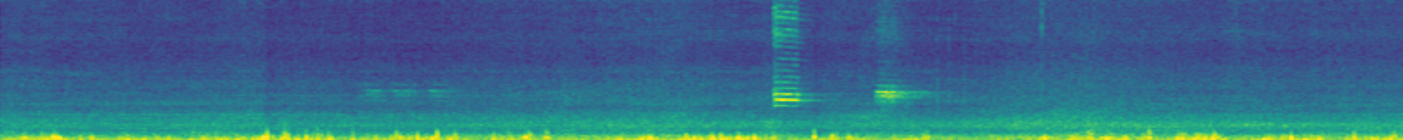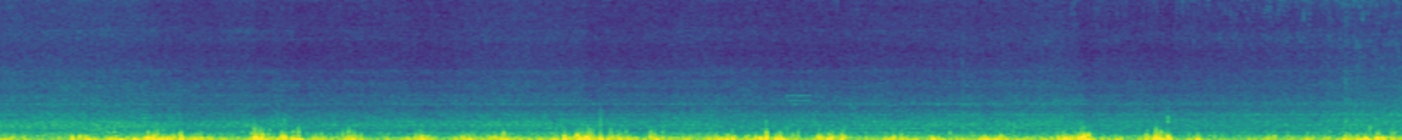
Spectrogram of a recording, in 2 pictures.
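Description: Riding a motorcycle through city traffic: the engine runs under a steady, fluttering rumble of wind on the microphone, with two short high-pitched beeps about six seconds in.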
